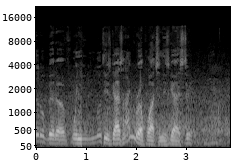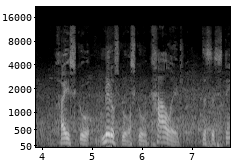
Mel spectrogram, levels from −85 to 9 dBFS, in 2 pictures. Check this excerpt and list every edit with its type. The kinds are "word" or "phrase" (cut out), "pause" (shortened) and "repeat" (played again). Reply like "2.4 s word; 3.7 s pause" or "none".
1.3 s word; 5.8 s word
